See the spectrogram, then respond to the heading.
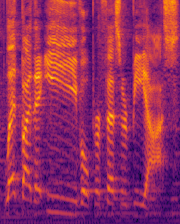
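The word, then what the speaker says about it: Bias: by the evil professor B oz stop giggling and for those about to write a comment saying I'm doing it wrong that's how it's pronounced he and his three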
